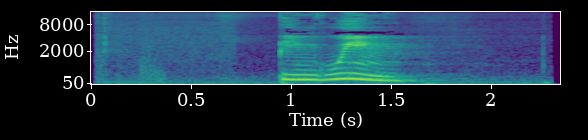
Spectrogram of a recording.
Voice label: "Pinguim", Portuguese

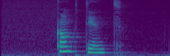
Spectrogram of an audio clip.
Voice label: E Reduced Pronunciation "Competente", Portuguese

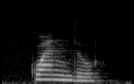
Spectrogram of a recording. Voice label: "Quando", Portuguese

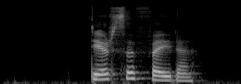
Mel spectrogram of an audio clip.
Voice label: "Terça", Portuguese

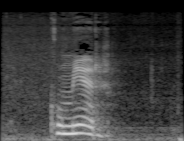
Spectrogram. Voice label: "Comer", Portuguese

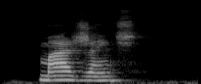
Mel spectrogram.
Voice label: "Margens", Portuguese

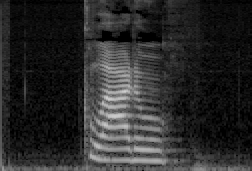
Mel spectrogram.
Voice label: "Claro", Portuguese

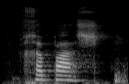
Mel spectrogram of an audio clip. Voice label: "Rapaz", Portuguese

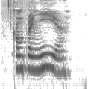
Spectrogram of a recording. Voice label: "Companhia", Portuguese

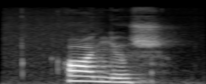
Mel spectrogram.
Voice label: "Olhos", Portuguese

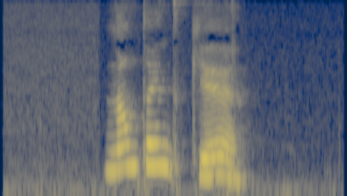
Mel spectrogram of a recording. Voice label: Não Tem De Que, Portuguese

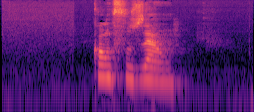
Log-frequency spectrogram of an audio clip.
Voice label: "Confusão", Portuguese

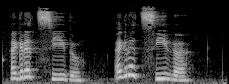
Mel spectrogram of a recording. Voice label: Agradecido Agradecida, Portuguese

